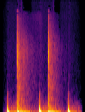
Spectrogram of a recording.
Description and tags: mensaje analogico corazon
Sound of sending a message
sonido de enviar mensaje
alert, call, cell, cellphone, message, mobile, phone, ring, UEM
